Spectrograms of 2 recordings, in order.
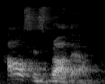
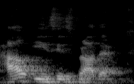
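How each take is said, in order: First: How and is blend into one short word. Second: Each word is said separately and fully. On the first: "native হলে কথাটাকে এইভাবে বলতো" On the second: "সাধারণত আমরা এইভাবে বলছি"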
